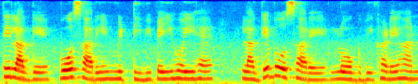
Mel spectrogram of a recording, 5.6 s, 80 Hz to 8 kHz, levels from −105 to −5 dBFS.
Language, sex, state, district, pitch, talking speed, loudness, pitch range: Punjabi, female, Punjab, Pathankot, 210 Hz, 170 wpm, -18 LUFS, 195-220 Hz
